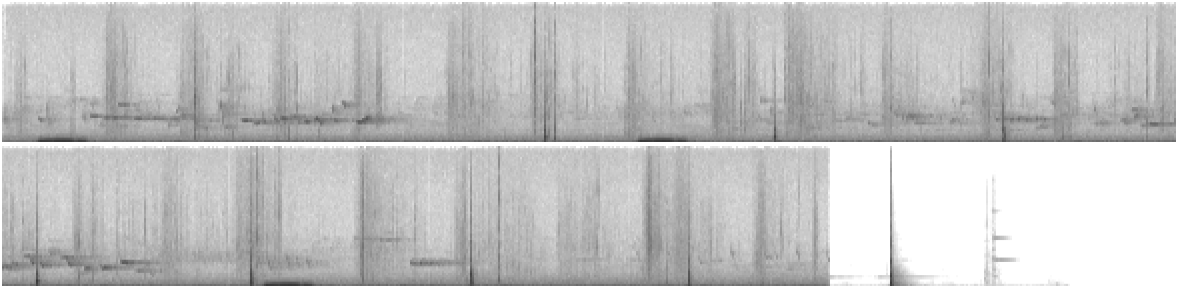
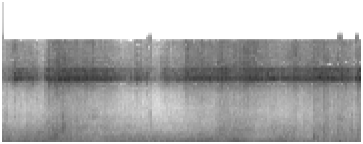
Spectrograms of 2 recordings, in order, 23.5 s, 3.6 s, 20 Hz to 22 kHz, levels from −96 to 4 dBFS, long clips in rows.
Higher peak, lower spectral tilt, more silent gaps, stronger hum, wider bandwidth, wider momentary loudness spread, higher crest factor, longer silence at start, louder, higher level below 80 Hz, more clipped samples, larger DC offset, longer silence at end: second, -10 dBFS vs -6 dBFS; first, -5 dB/octave vs -1 dB/octave; neither; neither; first, over 20 kHz vs 16 kHz; first, 16 LU vs 10 LU; first, 24 dB vs 16 dB; about the same, 0 s vs 0 s; second, -33 LUFS vs -19 LUFS; first, -48 dBFS vs -54 dBFS; neither; neither; first, 2.75 s vs 0 s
